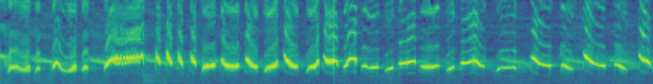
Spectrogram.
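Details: Chinese hwamei in full song: long flowing whistle, then a steady string of ringing, curling notes repeated more than once a second, with occasional sharp clicks.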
